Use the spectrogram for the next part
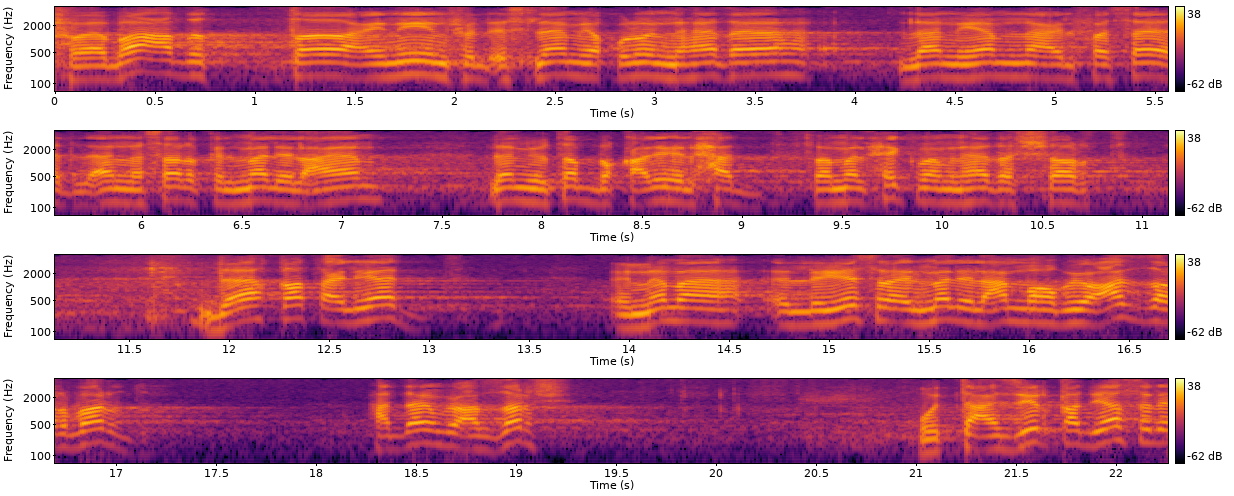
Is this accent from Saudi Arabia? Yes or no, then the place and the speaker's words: no; Egypt; مش مصلحة ان احنا نقعد نطحن في بعض ونموت بعض يعني كمصريين يعني.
